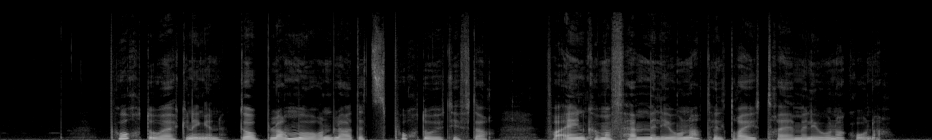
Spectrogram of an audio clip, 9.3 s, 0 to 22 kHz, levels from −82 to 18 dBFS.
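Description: No technical faults can be heard at any point in the speech.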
